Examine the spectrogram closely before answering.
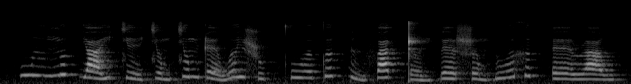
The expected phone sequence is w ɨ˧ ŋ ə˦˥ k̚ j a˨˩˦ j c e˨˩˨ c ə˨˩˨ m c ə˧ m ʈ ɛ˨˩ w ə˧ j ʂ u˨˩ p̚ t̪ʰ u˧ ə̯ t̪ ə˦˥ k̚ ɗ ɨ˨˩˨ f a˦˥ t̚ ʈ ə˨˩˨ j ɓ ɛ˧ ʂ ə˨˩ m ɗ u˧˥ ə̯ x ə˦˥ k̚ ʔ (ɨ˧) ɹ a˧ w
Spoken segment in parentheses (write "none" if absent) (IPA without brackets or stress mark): ɛ˧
